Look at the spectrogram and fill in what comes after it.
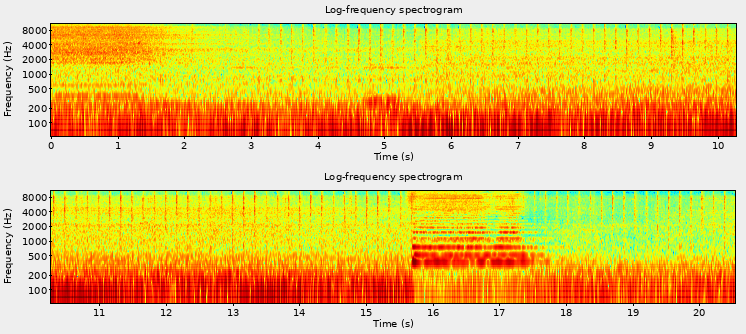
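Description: Train running along the track with a steady low rumble that strengthens about five seconds in. About sixteen seconds in, the train's horn sounds one blast of about a second and a half, a warning to people crossing or walking on the tracks ahead.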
